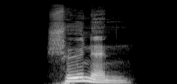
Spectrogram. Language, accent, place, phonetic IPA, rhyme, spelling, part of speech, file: German, Germany, Berlin, [ˈʃøːnən], -øːnən, Schönen, noun, De-Schönen.ogg
- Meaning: 1. gerund of schönen 2. genitive singular of Schöne 3. plural of Schöne 4. genitive of Schönes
